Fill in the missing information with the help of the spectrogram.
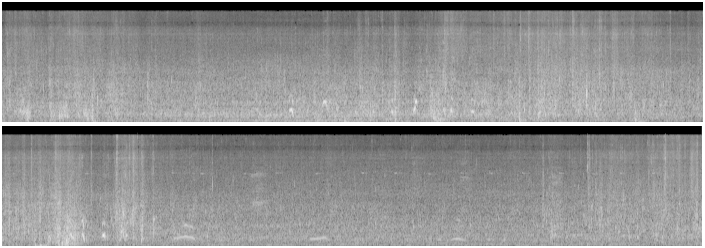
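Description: Shallow rocky stream running, with splashing as feet wade through the water and hands plunge in to grab fish. Louder splashes come about six and eight seconds in, and the biggest cluster comes about halfway through.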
